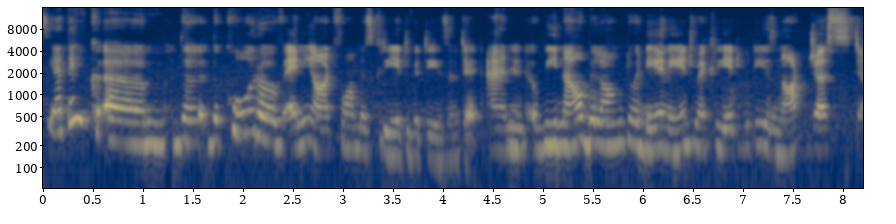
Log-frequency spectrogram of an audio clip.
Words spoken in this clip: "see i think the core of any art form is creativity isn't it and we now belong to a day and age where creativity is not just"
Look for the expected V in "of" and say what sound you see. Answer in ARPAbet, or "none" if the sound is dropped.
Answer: V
